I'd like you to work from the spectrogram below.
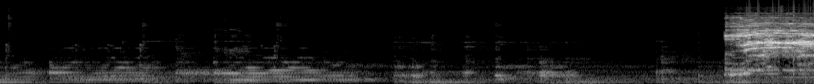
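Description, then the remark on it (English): A man's voice imitates a pig, with low snorting grunts for several seconds, then bursts into a loud, shrill squeal near the end. “Pig guy again.”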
